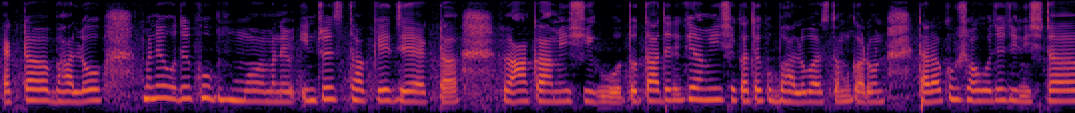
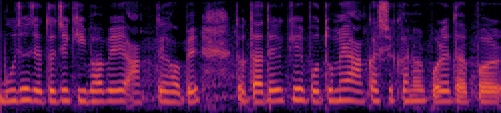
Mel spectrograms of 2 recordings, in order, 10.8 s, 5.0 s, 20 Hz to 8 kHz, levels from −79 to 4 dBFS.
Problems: constant background noise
